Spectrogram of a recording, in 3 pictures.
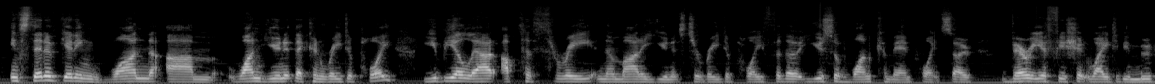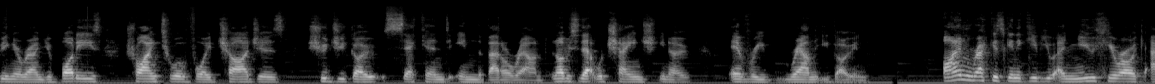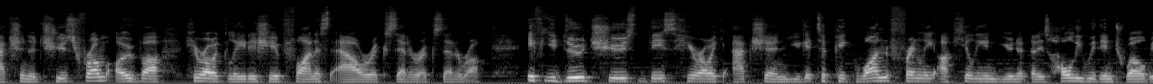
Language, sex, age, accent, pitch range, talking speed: English, male, 30-49, Australian, 120-145 Hz, 180 wpm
